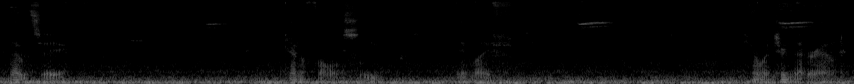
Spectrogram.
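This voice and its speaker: Rambling man over loud background noise. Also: slow, long pauses. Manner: meandering, musing about God and life. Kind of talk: rambling casual monologue.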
